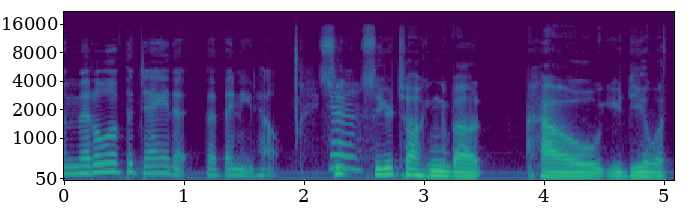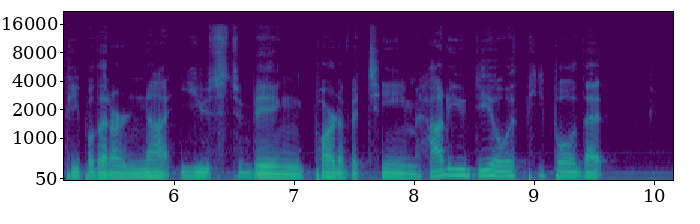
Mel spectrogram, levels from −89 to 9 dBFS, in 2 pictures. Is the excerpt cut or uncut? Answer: uncut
